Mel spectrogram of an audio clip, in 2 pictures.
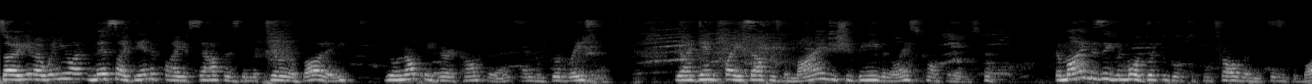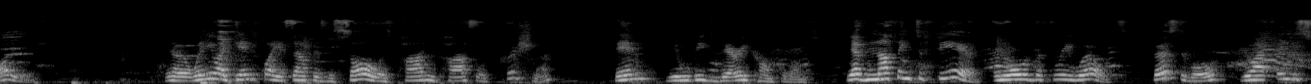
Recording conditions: large echoing room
